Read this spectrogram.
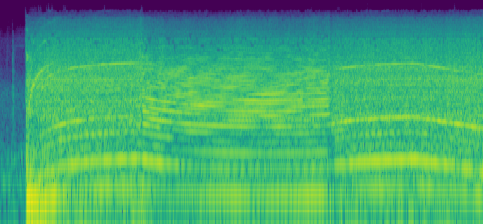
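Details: Wood planer after replacing its broken drive sprocket, with old, worn blades (a new set is planned): it spins up to a clean high whine, the pitch dips smoothly as the board feeds through, then recovers. Normal operation.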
